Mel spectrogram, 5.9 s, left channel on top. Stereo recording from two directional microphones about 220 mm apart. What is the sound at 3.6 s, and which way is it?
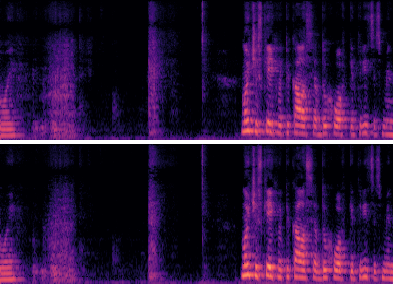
Speech, 35° right (ahead or behind).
